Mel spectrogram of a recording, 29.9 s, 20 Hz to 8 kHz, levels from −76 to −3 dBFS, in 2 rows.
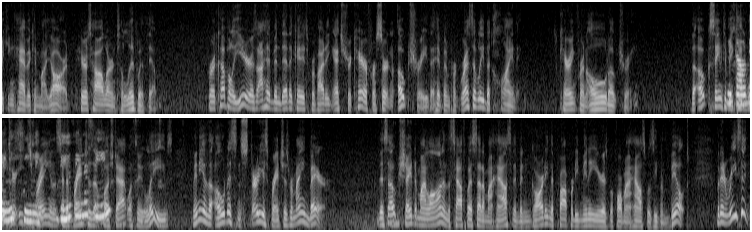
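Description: No technical faults can be heard in the speech, whose content stops at 8 kHz, as expected from the call's microphone processing and a wideband call codec, which points to something like G.722 at 64 kbps.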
